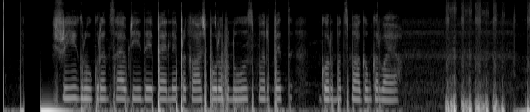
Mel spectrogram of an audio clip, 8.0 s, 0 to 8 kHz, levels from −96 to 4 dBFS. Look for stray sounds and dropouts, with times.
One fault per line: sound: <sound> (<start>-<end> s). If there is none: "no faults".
sound: laugh (6.7-7.6 s)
